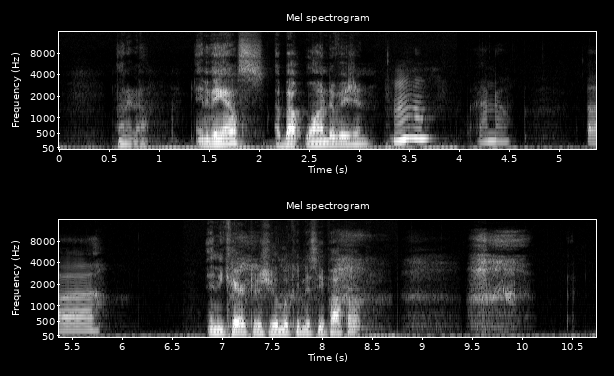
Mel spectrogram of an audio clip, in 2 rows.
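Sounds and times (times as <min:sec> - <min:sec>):
speech: 0:00.6 - 0:03.4, 0:06.9 - 0:08.6
exaggerated raspy creepy breath huffed into microphone: 0:08.1 - 0:10.1.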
